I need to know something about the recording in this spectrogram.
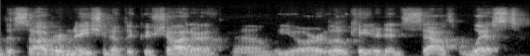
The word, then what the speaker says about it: Coushatta: David Sickey from the Louisiana, I want to pronounce this correctly. Is it the Coushatta Nation? Right, it's Coushatta Tribe of Louisiana, yes.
